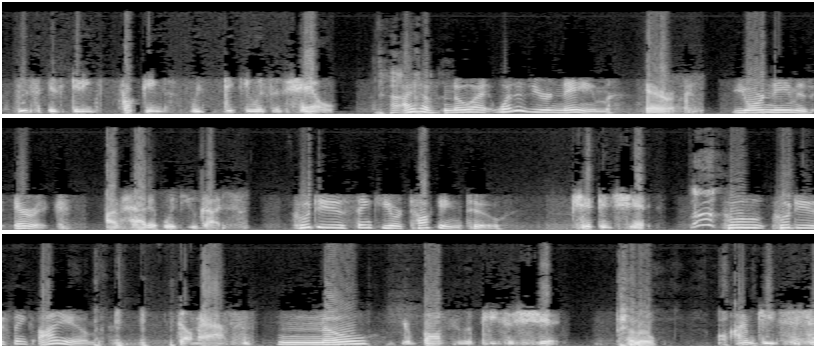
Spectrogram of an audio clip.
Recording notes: Prank Phone Calls Collection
